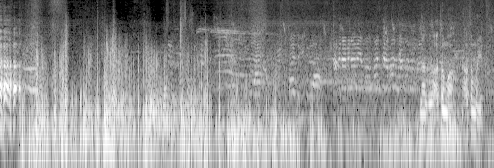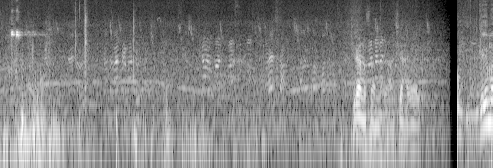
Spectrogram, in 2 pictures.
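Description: Several men call out across an open field.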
